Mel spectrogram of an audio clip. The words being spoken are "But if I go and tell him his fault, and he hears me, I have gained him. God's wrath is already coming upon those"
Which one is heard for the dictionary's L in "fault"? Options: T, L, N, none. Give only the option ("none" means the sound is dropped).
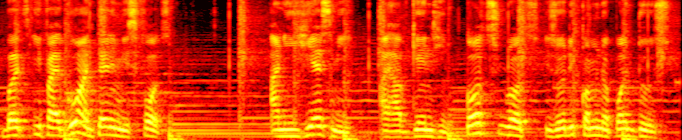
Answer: none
